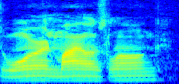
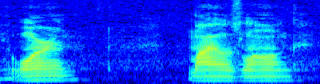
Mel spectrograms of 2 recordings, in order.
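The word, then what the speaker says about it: Warren Miles-Long: everybody my name is Warren miles long uh spelled out how it sounds phonetically Warren miles long otherwise known as Lauren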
